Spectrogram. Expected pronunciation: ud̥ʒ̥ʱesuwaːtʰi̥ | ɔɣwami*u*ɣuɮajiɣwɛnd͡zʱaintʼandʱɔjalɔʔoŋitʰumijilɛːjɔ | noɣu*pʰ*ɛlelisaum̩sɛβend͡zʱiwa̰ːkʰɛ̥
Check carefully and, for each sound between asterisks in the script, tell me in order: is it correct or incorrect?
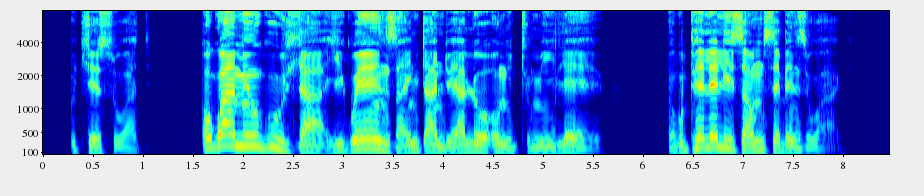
correct, correct

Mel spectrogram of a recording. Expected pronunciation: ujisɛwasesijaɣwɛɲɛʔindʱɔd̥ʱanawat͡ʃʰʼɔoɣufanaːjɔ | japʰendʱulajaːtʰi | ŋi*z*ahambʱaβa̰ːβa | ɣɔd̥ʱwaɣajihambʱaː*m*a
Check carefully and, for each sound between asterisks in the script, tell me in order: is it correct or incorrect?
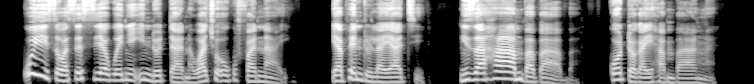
correct, incorrect: ŋ

